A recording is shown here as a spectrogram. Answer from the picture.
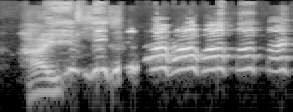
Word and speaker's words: height: Ava Bolton says, height doesn't have a THHH sound. That's cute. For some reason, I thought she said pH, and that like. Like the pH level. Height.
